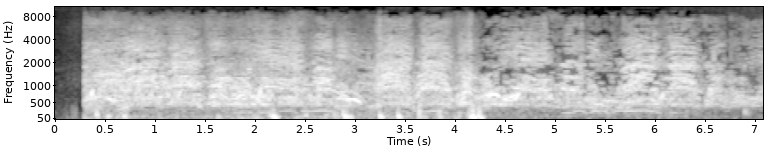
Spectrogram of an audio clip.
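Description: A crowd of female students at Alzahra University in Tehran, Iran, chants slogans against the leader of the Islamic Republic, loudly and steadily, their voices rising together in forceful rhythmic slogans that fill the whole clip without pause.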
